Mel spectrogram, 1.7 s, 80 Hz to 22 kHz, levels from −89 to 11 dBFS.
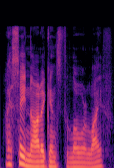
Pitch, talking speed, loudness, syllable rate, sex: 125 Hz, 245 wpm, -17 LUFS, 5.9 syllables/s, male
